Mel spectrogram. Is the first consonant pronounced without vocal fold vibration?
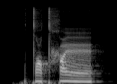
yes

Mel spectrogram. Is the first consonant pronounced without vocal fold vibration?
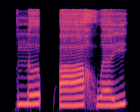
no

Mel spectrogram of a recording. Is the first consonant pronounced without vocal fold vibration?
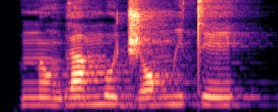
no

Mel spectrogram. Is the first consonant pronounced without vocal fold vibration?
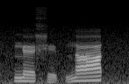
no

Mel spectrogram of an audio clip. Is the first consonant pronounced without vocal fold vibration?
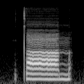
yes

